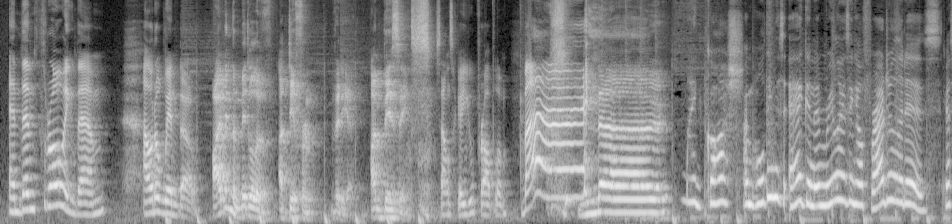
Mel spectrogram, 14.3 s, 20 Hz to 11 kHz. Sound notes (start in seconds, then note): 6.5 snickers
